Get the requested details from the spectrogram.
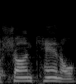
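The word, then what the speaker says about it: Sean Cannell: So Sean Kel rhymes with YouTube channel.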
